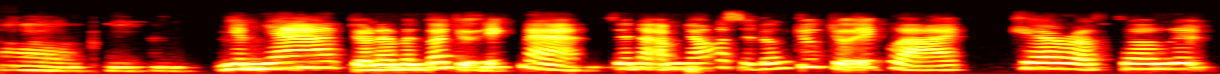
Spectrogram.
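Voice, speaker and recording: A woman teaching English pronunciation in an online class over a video call. She patiently models each word slowly and clearly. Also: sits high, highs cut off, crowd noise.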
